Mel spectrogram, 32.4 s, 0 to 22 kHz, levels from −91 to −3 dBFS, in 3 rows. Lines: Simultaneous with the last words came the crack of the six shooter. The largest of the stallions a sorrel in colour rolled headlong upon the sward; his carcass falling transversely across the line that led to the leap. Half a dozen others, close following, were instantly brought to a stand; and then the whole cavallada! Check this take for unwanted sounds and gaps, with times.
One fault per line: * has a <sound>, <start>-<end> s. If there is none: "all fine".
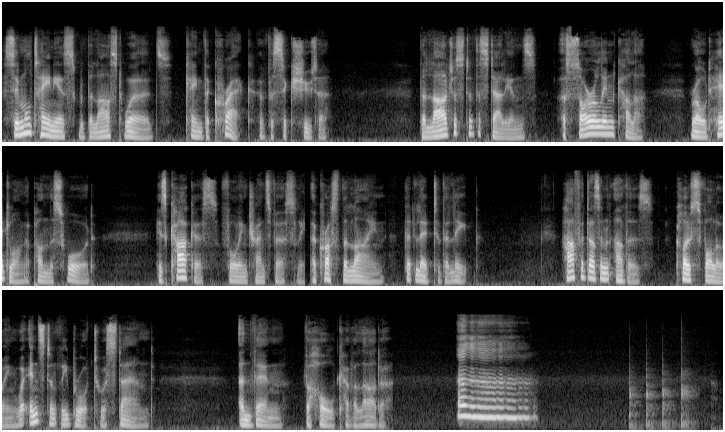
* has a laugh, 28.4-29.7 s
* has a thud, 31.0-32.1 s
